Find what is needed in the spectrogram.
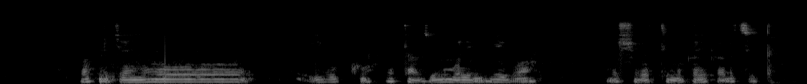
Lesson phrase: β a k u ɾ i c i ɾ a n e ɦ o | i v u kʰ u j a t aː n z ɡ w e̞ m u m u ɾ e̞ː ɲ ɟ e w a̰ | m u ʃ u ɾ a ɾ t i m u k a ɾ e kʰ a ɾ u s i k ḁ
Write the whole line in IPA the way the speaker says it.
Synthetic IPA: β a k u ɾ i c i ɾ a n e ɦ o | i β u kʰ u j a t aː n z ɡ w e̞ n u m u ɾ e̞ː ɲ ɟ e w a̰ | m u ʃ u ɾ a t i m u k a ɾ e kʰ a ɾ u t͡s i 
